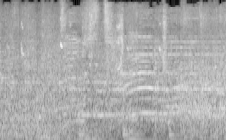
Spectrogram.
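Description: Live basketball arena sound: crowd noise with a few sharp knocks on court, mixed with music.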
